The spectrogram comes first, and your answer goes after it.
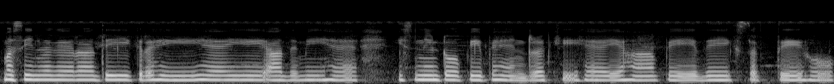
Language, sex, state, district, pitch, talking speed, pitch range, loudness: Hindi, female, Haryana, Jhajjar, 205 Hz, 130 wpm, 195-210 Hz, -17 LUFS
